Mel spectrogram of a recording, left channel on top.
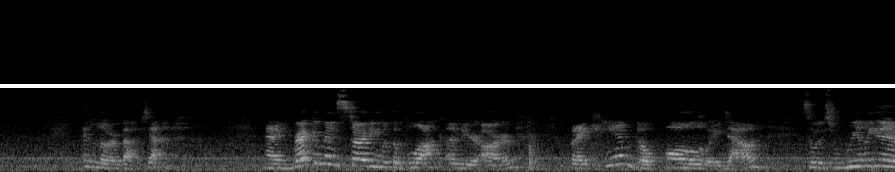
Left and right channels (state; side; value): silent; left; digital silence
